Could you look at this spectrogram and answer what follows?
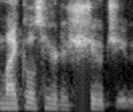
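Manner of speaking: normal talking voice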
